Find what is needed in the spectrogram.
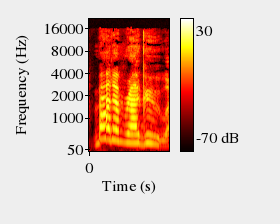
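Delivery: loud, slow, pompous; mock formal address. King grandly addressing the fairy, mock formal. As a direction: announce her title grandly.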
